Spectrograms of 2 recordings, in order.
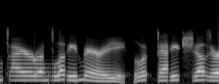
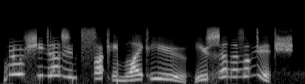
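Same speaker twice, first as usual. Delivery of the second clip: mock yell; 8 semitones higher than usual. A narrator's reading. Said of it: "yelled Rocco".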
